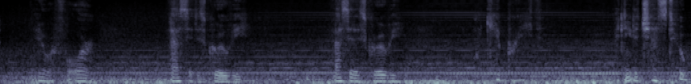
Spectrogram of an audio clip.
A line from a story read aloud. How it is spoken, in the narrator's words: He mumbled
